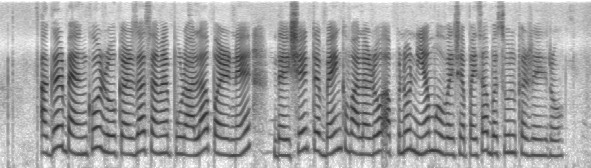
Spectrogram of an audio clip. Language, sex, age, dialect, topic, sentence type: Maithili, female, 56-60, Angika, banking, statement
